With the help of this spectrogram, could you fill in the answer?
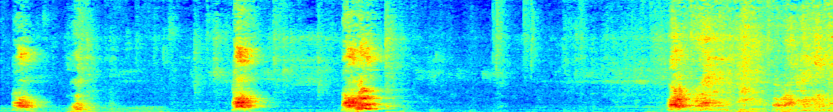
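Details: Two dogs barking wildly give sharp, high-pitched Pomeranian barks in short bursts, with a louder, noisier flurry at the end.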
